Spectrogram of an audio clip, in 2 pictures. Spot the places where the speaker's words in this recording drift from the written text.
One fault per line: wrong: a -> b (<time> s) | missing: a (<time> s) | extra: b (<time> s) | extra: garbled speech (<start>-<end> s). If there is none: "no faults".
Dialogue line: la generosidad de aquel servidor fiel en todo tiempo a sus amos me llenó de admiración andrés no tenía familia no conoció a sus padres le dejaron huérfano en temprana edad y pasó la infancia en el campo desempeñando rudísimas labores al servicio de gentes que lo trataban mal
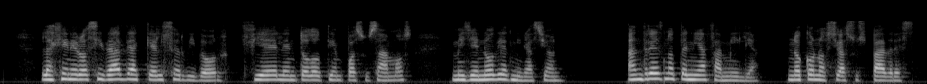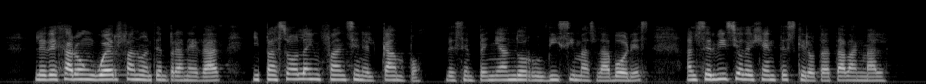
no faults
